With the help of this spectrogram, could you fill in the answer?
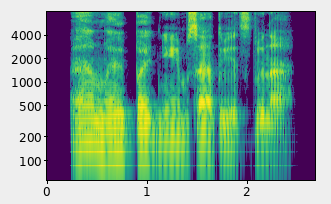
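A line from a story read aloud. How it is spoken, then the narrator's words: Sighing. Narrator (Russian): вздохнул Хоттабыч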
